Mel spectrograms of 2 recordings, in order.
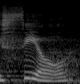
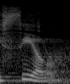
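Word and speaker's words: coel: Aliana, your word is a seal. A seal is a marine flatworm that lacks a digestive cavity with definite walls and that receives food into a porous mass of endodermal tissue. A seal.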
